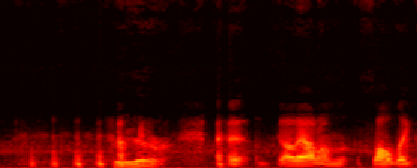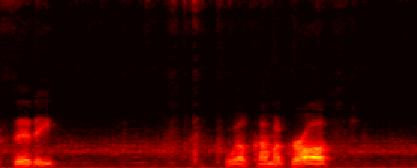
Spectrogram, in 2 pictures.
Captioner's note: laughing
